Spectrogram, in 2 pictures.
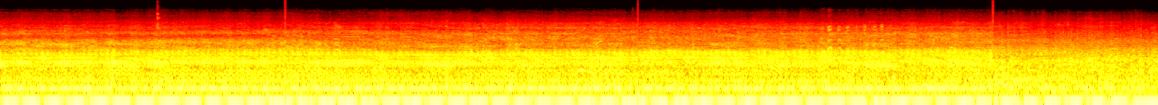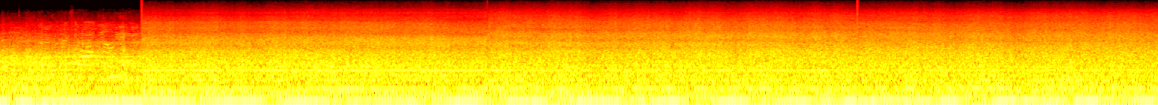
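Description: Engine of a large passenger river cruise boat running steadily underway, a loud low drone, with water rushing along the hull. A higher part of the drone drops out about thirteen seconds in.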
